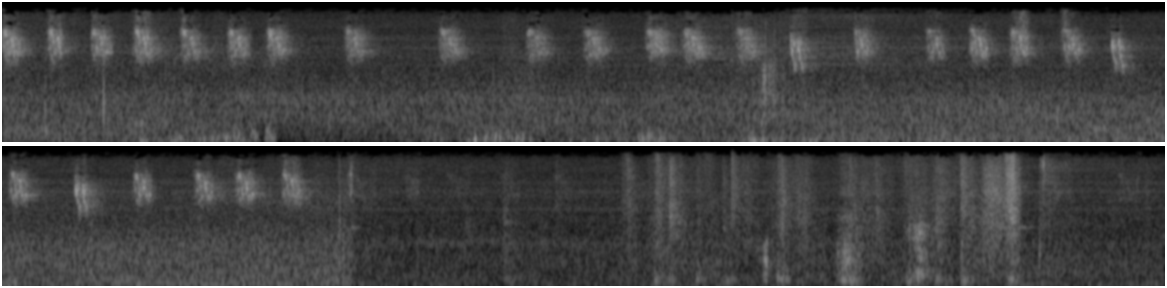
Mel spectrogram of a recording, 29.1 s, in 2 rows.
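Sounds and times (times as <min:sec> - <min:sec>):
low rumble of outdoor noise: 0:00.0 - 0:29.0
small bird chirping: 0:06.6 - 0:10.9, 0:11.6 - 0:16.4.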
